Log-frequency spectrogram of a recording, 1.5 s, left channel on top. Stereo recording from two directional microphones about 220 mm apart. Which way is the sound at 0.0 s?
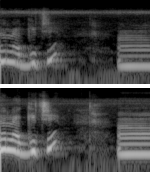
40° right (ahead or behind).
